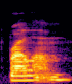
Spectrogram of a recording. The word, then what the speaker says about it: Brougham: It's called, it's spelled like Brougham. Brougham? B-R-O-U-G-H-A-M. But it's pronounced Broom, I think. I think that's what the lady said at the castle. I think she said it was pronounced Broom.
